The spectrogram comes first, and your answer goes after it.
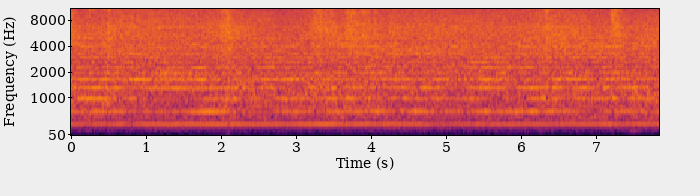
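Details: Hoover Quik Broom II S2141 stick vacuum, damaged in shipping: steady piercing high whine over loud rushing hiss, unbearably loud; owner suspects shipping impact unbalanced the motor or broke the fan, cause unclear.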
